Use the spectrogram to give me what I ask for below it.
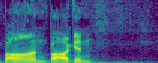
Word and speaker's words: Boggin: Silent G in that name. Boggin.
